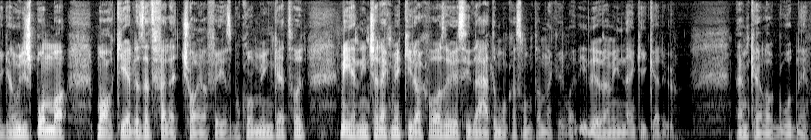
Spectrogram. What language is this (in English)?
Hungarian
